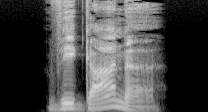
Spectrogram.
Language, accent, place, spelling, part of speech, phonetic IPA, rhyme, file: German, Germany, Berlin, vegane, adjective, [veˈɡaːnə], -aːnə, De-vegane.ogg
- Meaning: inflection of vegan: 1. strong/mixed nominative/accusative feminine singular 2. strong nominative/accusative plural 3. weak nominative all-gender singular 4. weak accusative feminine/neuter singular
